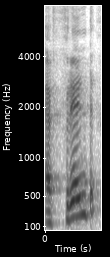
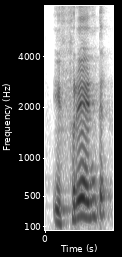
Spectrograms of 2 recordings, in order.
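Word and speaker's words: efferent: देखिए ये ई से स्टार्ट हो रहा है, ये ए पे। प्रोनाउंसिएशन आपको दोनों का सेम लग सकता है, लेकिन ये क्या है? ए से स्टार्ट हो रहा है, एफरेंट आर्टरियल। और ये दूसरा क्या है? इफरेंट arterial.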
